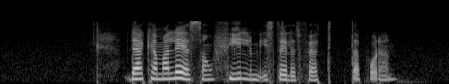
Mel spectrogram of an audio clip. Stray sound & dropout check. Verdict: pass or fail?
fail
